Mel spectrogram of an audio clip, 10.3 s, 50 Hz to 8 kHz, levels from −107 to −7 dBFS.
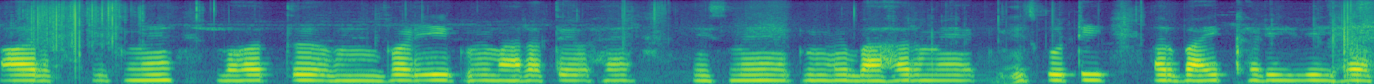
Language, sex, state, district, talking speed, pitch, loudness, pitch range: Hindi, female, Bihar, Vaishali, 85 wpm, 190 Hz, -20 LUFS, 185-195 Hz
